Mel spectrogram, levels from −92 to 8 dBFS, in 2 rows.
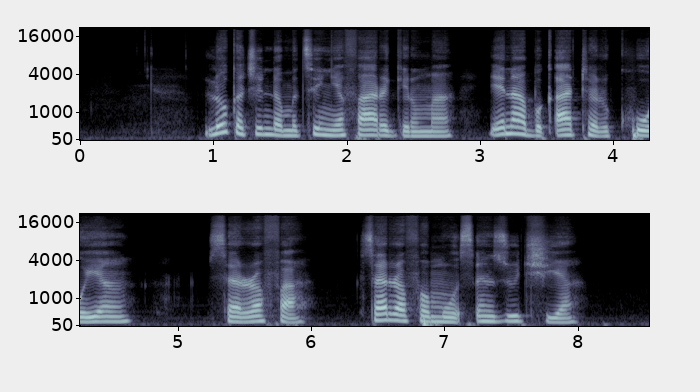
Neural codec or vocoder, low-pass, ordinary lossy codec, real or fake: autoencoder, 48 kHz, 128 numbers a frame, DAC-VAE, trained on Japanese speech; none; none; fake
